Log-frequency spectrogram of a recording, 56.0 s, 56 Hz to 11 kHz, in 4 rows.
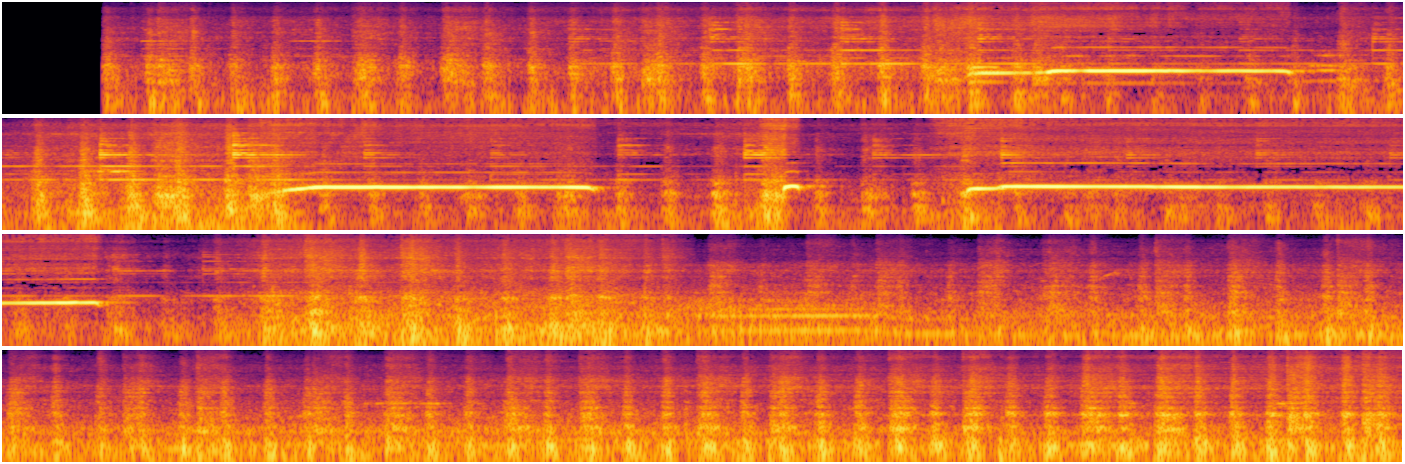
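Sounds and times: hissing steam: 1.0s - 56.0s
steam locomotive chuffing: 1.0s - 56.0s
train wheel clatter: 1.0s - 56.0s
steam whistle blasts: 7.5s - 22.7s, 23.3s - 29.5s.

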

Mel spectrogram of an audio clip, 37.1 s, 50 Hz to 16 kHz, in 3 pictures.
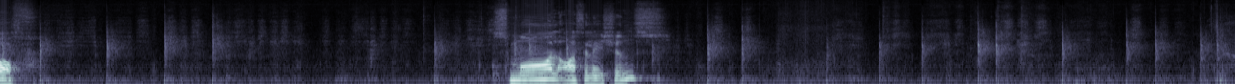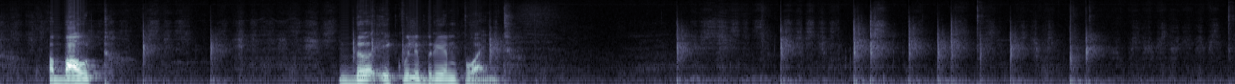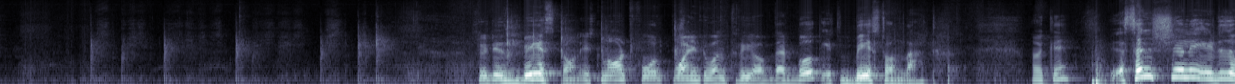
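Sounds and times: chalk scratching on blackboard: 0.3s - 5.2s, 6.5s - 13.0s, 13.7s - 16.5s, 19.1s - 32.0s
chalk tapping on blackboard: 0.4s - 5.4s, 6.5s - 12.8s, 13.7s - 16.5s, 17.2s - 17.5s, 19.1s - 24.8s, 25.5s - 28.7s, 29.5s - 31.8s.

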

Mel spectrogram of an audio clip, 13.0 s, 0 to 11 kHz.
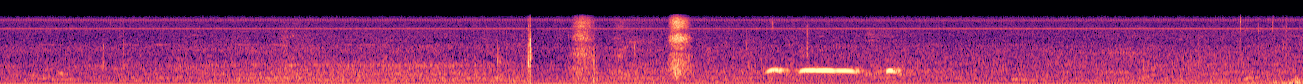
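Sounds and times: short sniffs: 5.7s - 7.0s
dove cooing: 7.6s - 9.2s.

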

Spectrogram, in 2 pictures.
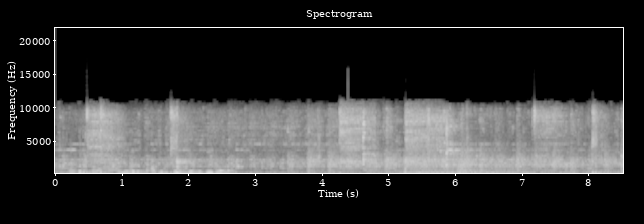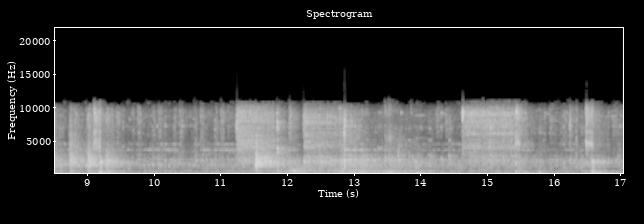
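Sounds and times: machine metal clattering: 0.0s - 17.0s.

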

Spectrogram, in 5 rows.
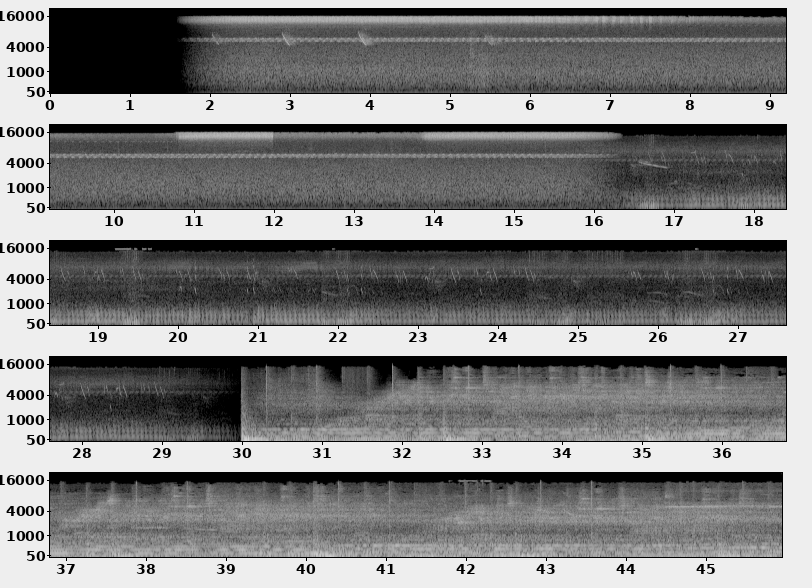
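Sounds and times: high insect drone: 1.6s - 29.6s, 30.4s - 45.9s
background hiss: 1.7s - 16.4s
high-pitched buzz: 1.7s - 16.4s
bird chirps: 1.9s - 11.0s.

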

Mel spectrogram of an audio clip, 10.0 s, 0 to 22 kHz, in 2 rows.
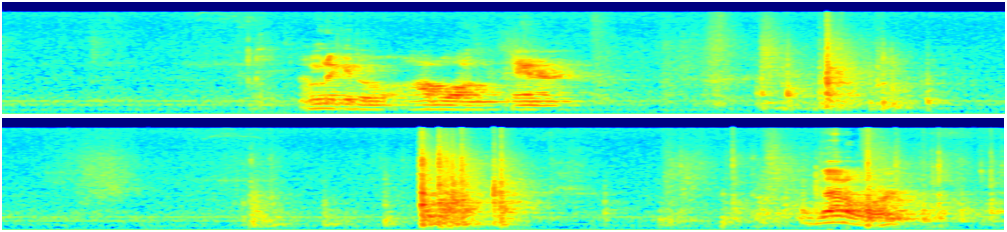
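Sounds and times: plastic container clatter: 8.6s - 10.0s.

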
